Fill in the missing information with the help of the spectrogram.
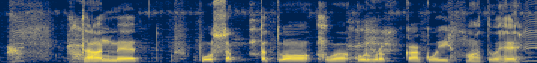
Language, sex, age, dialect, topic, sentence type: Hindi, male, 25-30, Marwari Dhudhari, agriculture, question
